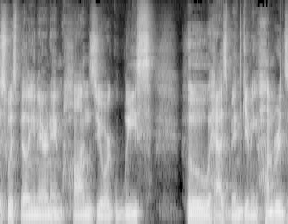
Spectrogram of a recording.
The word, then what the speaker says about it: Wyss: many people haven't heard how do you pronounce his name the Swiss billionaire Hans jorg whis w-y-s-s people talk about um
